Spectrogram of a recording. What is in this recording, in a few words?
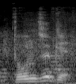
"donzuki", minamiyamagata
